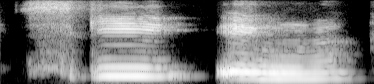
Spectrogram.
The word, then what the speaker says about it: skiing: really really good to put the emphasis on the last part said on the ing other ways it sounds like the word skin and that is my skin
